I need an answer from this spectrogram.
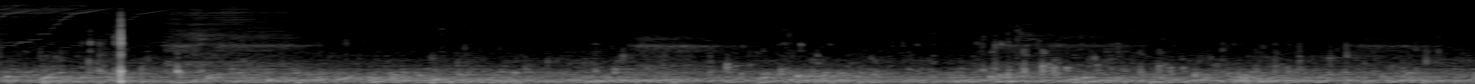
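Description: Underwater sound picked up through a camera housing: a muffled, crackling rumble of moving water, with a single sharp click about a second in.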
